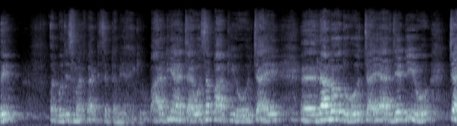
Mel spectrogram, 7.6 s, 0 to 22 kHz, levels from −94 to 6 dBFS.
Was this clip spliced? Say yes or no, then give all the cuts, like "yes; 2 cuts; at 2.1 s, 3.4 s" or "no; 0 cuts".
yes; 1 cut; at 2.4 s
